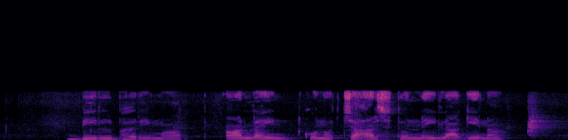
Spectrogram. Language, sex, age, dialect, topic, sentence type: Chhattisgarhi, female, 18-24, Western/Budati/Khatahi, banking, question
